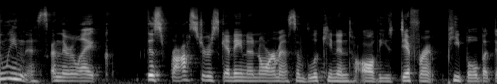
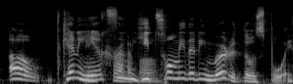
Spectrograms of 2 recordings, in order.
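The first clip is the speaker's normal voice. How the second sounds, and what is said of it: Put-on New York-style accent. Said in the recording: “That's a New York accent. I want full Chicago.”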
